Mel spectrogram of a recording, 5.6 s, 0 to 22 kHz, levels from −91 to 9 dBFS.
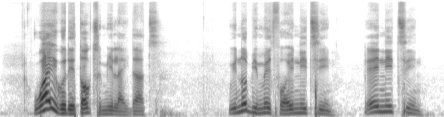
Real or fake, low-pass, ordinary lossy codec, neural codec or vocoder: fake; none; none; autoencoder, 48 kHz, 128 numbers a frame, DAC-VAE, trained on Japanese speech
